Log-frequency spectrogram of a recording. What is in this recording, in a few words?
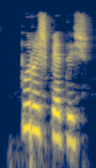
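"пырысь-петысь", Komi, female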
